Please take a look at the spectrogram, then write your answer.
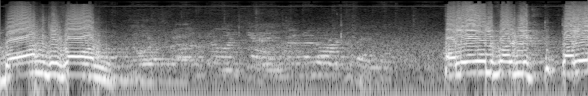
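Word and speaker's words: bon vivant: और last word लिखेंगे सभी, बॉन विवॉन, बॉन विवॉन, ये विवेंट नहीं होता, बॉन विवॉन, ये वी वॉन है, ठीक है, इसको विवेंट नहीं लिखना, बॉन विवॉन, ठीक है।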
